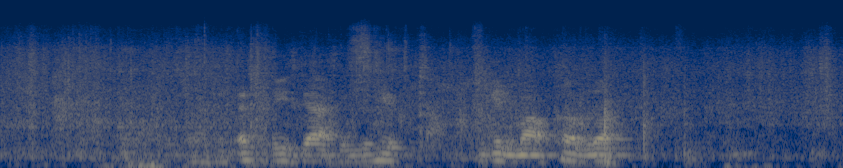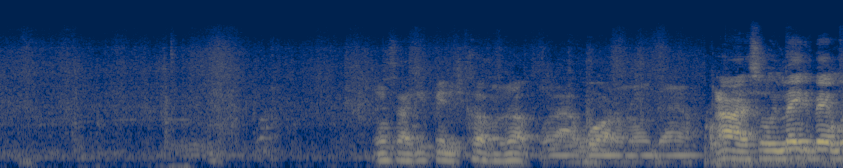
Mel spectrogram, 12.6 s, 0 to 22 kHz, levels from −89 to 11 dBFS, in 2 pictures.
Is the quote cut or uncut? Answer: cut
